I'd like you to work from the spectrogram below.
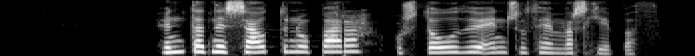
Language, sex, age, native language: Icelandic, female, 30-39, Icelandic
